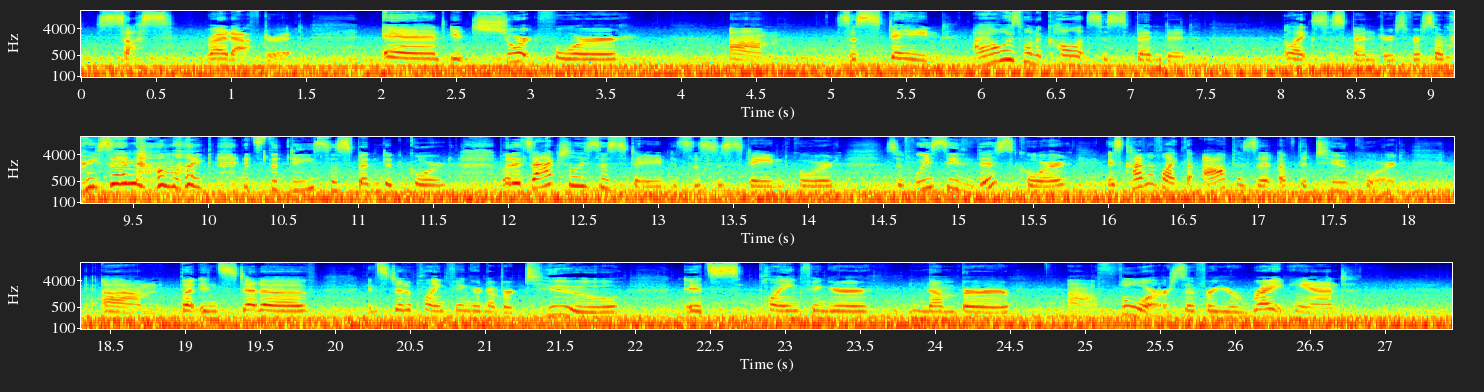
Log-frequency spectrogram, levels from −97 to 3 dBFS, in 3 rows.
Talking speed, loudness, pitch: 165 wpm, -17 LUFS, 130 Hz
